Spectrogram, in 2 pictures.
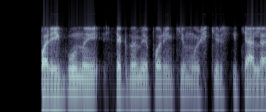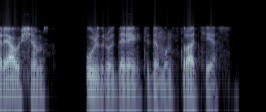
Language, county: Lithuanian, Kaunas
